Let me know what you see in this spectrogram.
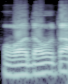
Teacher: واو ساکن سے پہلے زبر ہے، واولین ہے، اس کو کھینچنا نہیں ہے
